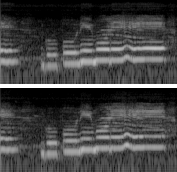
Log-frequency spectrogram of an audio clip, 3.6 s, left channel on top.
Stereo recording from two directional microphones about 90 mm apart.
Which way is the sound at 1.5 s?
45° left (ahead or behind).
